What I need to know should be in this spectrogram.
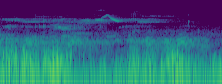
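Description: A bird gives a short chirp.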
